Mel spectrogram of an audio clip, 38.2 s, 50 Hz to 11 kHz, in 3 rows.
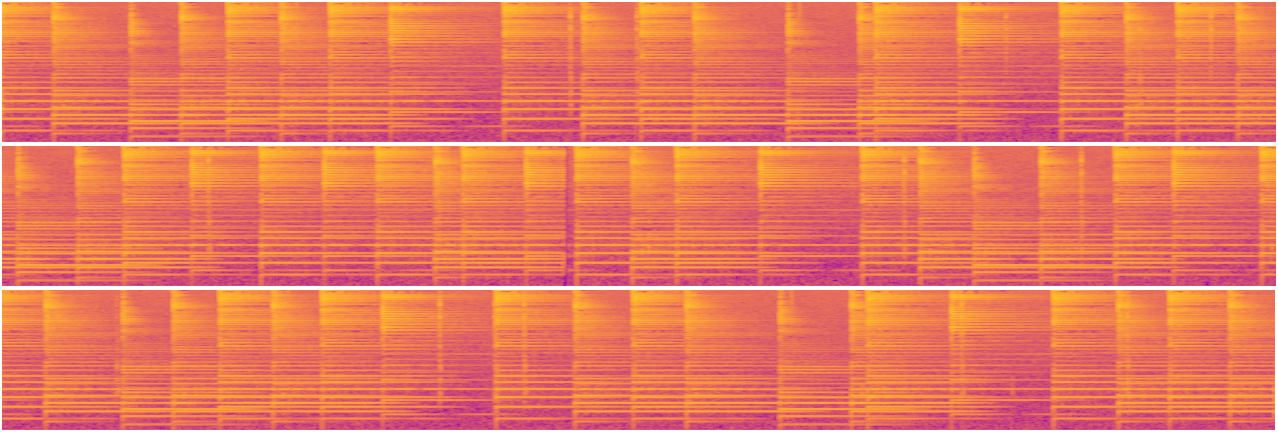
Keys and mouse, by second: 1.2 5, 1.5 6, 2.3 click, 4.2 9, 4.6 1, 5.7 click, 6.4 click, 7.1 1, 8.0 click, 10.1 click, 11.4 click, 12.1 click, 13.1 ctrl+d, 14.0 click, 14.9 click, 17.1 shift+click, 18.2 ctrl+g, 19.3 shift+click, 20.3 click, 21.8 click, 22.5 click, 23.5 click, 25.5 click, 26.7 click, 29.9 click, 31.3 click, 32.7 click, 35.1 click, 36.8 click.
